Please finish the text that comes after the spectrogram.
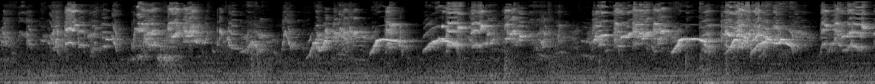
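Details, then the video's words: With nest boxes newly added, lovebirds keep up loud, rapid squeaky chirps and rising notes in dense overlapping bursts, with only short pauses between flurries. "Lovebirds add nest boxes activity & chirping sounds"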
